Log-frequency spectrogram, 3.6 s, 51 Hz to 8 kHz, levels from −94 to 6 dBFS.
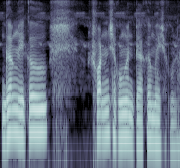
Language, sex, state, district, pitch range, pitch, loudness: Wancho, male, Arunachal Pradesh, Longding, 110-140 Hz, 130 Hz, -18 LUFS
